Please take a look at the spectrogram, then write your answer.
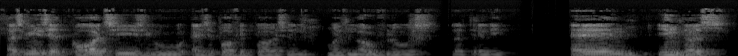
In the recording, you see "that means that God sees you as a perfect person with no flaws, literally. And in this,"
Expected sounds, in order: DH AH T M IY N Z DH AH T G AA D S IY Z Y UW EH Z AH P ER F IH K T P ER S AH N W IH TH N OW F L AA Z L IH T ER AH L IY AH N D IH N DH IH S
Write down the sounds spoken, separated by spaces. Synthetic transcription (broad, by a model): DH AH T M IY N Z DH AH T G AA D S IY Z Y UW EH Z AH P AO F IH T P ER S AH N W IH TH N OW F L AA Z L IH T ER AH L IY AH N D IH N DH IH S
